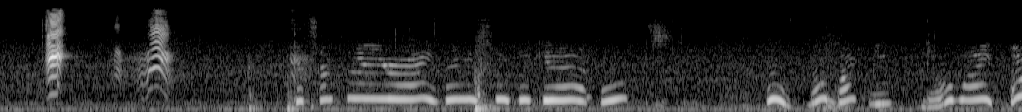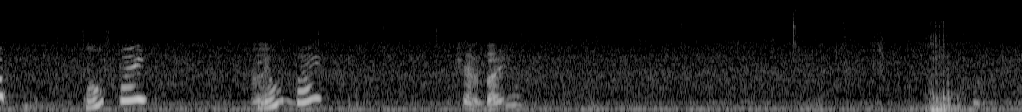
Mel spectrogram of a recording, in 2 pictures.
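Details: A four-month-old Chihuahua puppy, handled indoors and nipping, gives a run of high, wavering whines and yelps, some rising and falling, in short bursts, while a woman talks to it over a low background hum.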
